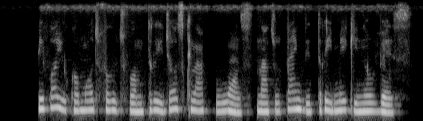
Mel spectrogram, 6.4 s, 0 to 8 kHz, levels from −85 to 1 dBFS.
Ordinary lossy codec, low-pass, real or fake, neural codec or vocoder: Opus, 24 kbps; 7.2 kHz; real; none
